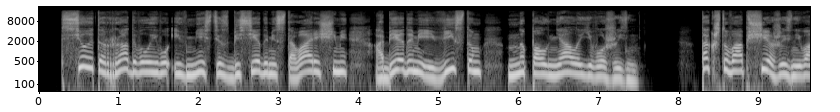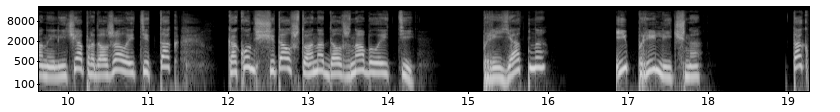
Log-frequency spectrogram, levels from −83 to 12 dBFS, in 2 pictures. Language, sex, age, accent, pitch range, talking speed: Russian, female, 20-39, native, 170-255 Hz, 120 wpm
